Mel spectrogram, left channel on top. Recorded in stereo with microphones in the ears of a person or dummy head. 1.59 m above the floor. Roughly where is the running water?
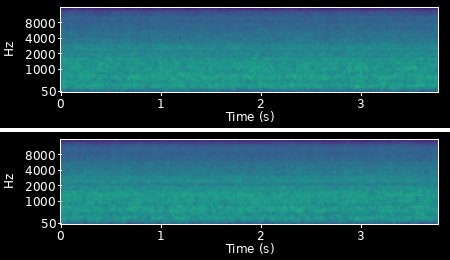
Centre.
